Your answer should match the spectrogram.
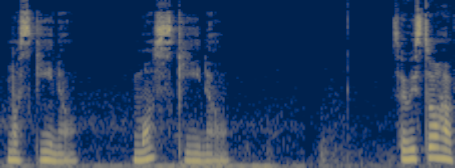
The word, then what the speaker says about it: Moschino: is Moschino Moschino Moschino MOS Ki no Moschino Moschino now growing up I used to hear people say mashina like Moschino there's lots of different ways that I used to hear this brand name being said but it's actually Moschino Moschino so we still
